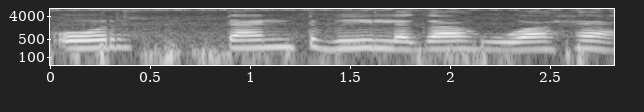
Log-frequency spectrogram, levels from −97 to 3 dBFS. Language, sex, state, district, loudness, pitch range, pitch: Hindi, male, Punjab, Fazilka, -13 LUFS, 210-240 Hz, 225 Hz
